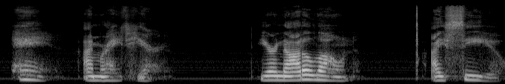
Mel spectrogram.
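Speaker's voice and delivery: very soft, low comforting voice; gentle assurance. Retold or imitated. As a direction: speak tenderly, barely above a hush, with pauses. Voicing the Lord's gentle assurance.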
